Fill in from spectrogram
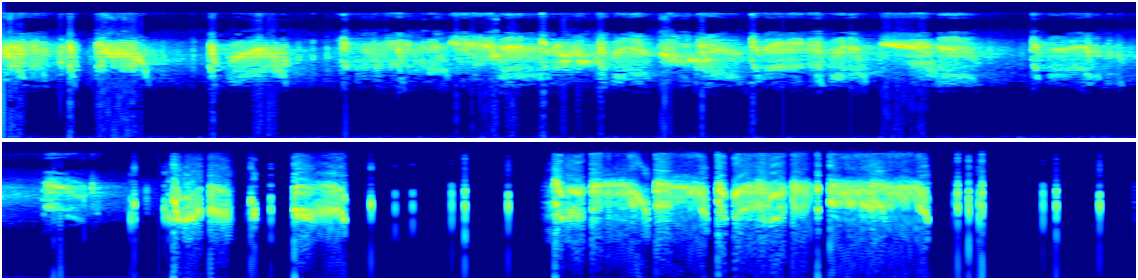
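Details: Calling sound of swiftlets used to lure the birds: a long stretch of continuous high, buzzy twittering, then broken into choppy bursts with short silences and clicks.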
